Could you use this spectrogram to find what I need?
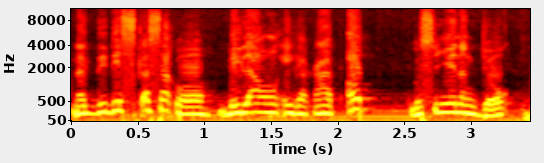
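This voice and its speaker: A man speaks in a high, animated voice at a fairly quick pace with ordinary pitch variation. There is noticeable background noise. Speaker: network marketing presenter. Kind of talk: business opportunity presentation.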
